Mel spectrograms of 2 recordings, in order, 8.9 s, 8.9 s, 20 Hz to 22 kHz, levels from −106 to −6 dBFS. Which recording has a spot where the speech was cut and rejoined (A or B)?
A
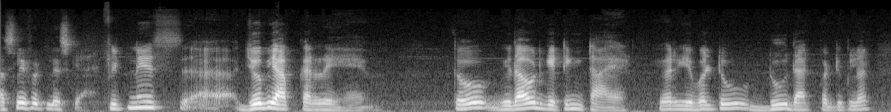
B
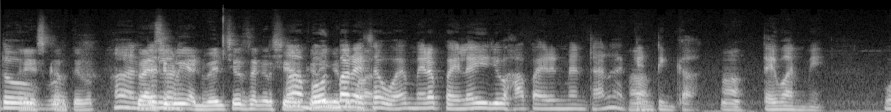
A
